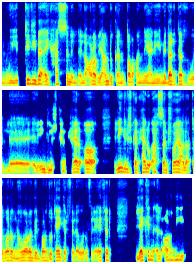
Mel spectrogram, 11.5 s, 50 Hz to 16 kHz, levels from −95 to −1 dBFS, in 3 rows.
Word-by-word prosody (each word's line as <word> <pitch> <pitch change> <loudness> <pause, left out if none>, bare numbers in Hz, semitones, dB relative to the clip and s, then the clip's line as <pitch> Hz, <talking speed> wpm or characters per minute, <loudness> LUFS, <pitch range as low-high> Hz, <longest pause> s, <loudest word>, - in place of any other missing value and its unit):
ويبتدي 100 +12 -1
بقى 140 -5 +4
يحسّن 140 0 -2
ال 100 -3 -4
العربي 100 +1 +1
عنده 130 -2 0
كان 100 -4 -5
طبعًا 105 -1 -1
يعني 90 -1 -2
مدغدغ 130 +4 +3
وال 85 -2 -6 0.5
الإنجليش 120 0 -1
كان 100 -2 -6
حال - - +1
آه - - +4 0.4
الإنجليش 150 -5 +1
كان 125 -3 -1
حاله 150 0 +1
أحسن 150 -6 -1
شوية 145 +4 +2
على 115 -3 +1
اعتبار 130 +5 -1
إنّ 105 - -4
هو 125 +3 +2
راجل 120 -4 +1
برضو 125 -1 -1
تاجر 135 +1 0
في - - -10
الأوّل 90 0 -3
وفي - - -12
الآخر، 140 +2 -3 0.5
لكن 165 -1 +4
العربي 150 +2 -3
120 Hz, 170 wpm, -23 LUFS, 100-135 Hz, 0.5 s, بقى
